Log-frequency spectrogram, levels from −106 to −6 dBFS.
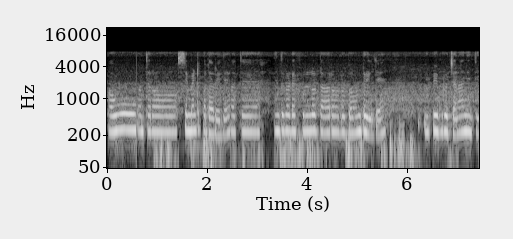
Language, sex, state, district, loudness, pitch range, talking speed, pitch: Kannada, female, Karnataka, Bijapur, -29 LUFS, 230-245 Hz, 90 wpm, 235 Hz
